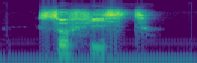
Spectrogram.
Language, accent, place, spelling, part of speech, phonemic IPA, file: French, France, Lyon, sophiste, noun, /sɔ.fist/, LL-Q150 (fra)-sophiste.wav
- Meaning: sophist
